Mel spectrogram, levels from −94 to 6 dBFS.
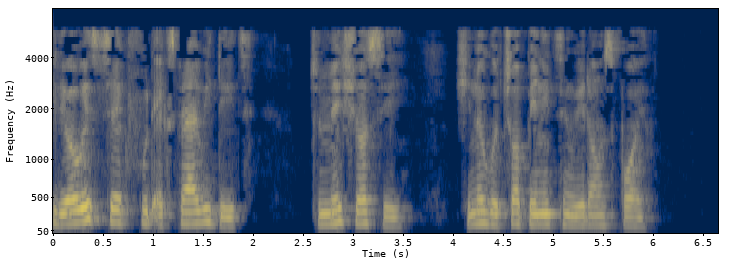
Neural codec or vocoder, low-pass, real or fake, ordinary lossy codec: none; 7.2 kHz; real; MP3, 24 kbps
